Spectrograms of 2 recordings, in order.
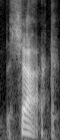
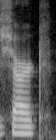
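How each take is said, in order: First: The word is said without the r sound. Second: The word is said with the r sound.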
